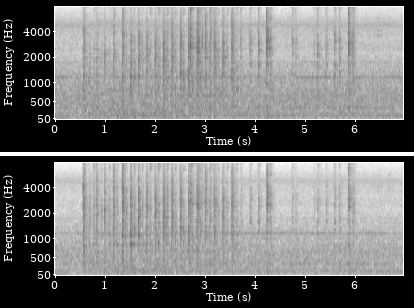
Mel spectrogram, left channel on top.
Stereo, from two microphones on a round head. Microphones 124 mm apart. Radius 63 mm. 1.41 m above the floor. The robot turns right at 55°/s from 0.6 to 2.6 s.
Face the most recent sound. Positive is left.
turn(degrees=65)  # may be behind; listen again after turning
